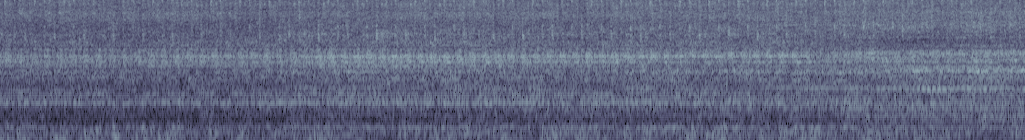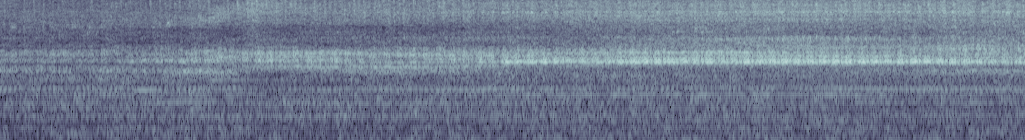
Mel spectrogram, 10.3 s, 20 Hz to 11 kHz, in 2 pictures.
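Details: 2000 Ford Taurus 3.0L 24-valve petrol V6 idling with a fast rhythmic clatter and a thin high whine that comes and goes; source of weird noise unidentified.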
